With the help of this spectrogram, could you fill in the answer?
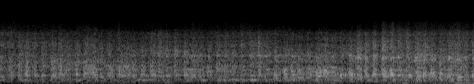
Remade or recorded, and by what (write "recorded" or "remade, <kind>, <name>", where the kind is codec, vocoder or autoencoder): remade, autoencoder, DAC-VAE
